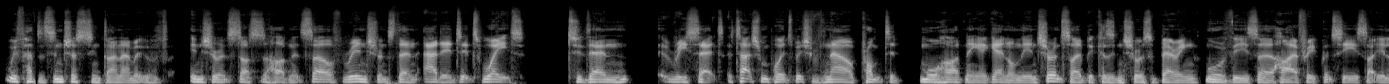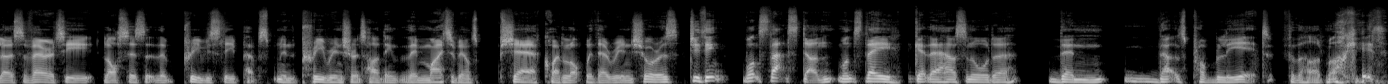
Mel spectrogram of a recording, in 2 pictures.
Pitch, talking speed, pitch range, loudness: 110 Hz, 190 wpm, 95-120 Hz, -20 LUFS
